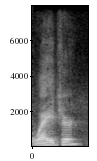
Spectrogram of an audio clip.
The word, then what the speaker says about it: Wager: Would you please, am I pronouncing that correct? Is it Wager? Yes, Okay, very good.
